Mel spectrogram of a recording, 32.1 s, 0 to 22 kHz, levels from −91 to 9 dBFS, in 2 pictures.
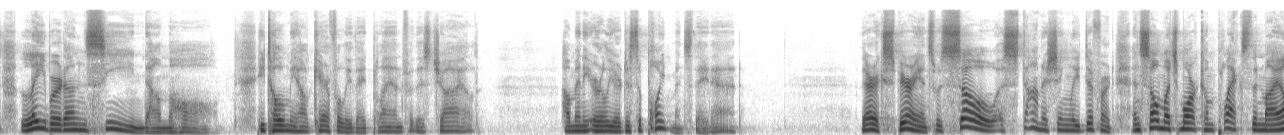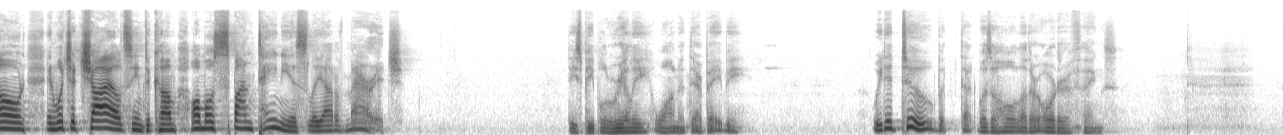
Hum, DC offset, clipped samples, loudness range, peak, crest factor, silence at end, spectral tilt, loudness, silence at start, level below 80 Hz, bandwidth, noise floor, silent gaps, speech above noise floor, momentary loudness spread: none; under 0.1%; under 0.1%; 14 LU; -2 dBFS; 18 dB; 2.25 s; -5.5 dB/octave; -20 LUFS; 0.05 s; -58 dBFS; 16 kHz; -69 dBFS; none; 49 dB; 17 LU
